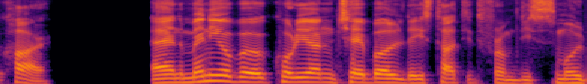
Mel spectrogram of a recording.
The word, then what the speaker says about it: chaebol: Can you talk to us about the chaebols in Korea? The chaebols? Chaebol. Oh, did I not pronounce it right?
